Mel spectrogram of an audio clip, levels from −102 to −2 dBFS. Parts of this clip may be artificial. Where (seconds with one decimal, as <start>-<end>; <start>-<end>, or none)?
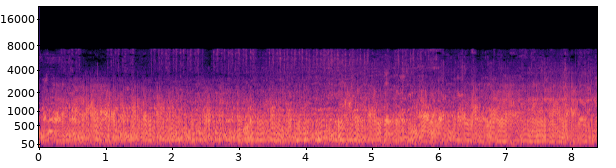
0.0-8.4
